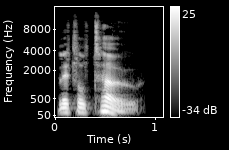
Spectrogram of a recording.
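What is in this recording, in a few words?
"little toe", British English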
